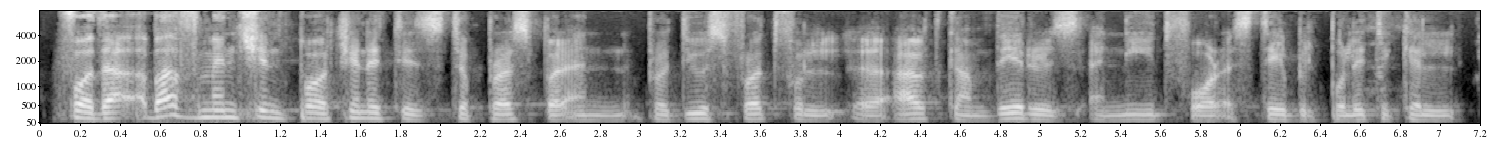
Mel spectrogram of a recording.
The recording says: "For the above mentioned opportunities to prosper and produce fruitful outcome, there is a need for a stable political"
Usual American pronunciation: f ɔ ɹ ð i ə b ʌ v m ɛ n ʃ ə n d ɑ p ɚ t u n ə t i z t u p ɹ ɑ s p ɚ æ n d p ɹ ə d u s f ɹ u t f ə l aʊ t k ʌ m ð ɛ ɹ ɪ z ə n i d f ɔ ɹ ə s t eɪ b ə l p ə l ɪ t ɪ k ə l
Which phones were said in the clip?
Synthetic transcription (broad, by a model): f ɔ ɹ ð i ə b ʌ v m ɛ n ʃ ə n d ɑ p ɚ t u n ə t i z t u p ɹ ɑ s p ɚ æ n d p ɹ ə d u s f ɹ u t f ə l aʊ t k ʌ m ð ɛ ɹ ɪ z ə n i d f ɔ ɹ ə s t eɪ b ə l p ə l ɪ t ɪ k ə l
